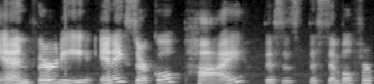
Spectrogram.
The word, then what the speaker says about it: pi: answer right ok and 30 in a circle pie this is the symbol for pie and it's pronounced PI P i okay it's equivalent to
